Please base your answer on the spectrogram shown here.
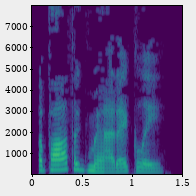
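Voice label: "apothegmatically", British English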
